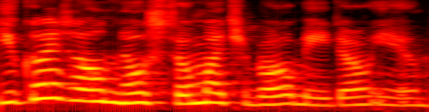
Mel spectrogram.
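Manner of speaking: mocking, sarcastic tone. Talking to viewers about their comments on the speaker, sarcastic. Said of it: "I'm being sarcastic".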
